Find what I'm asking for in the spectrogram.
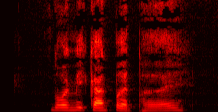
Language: Thai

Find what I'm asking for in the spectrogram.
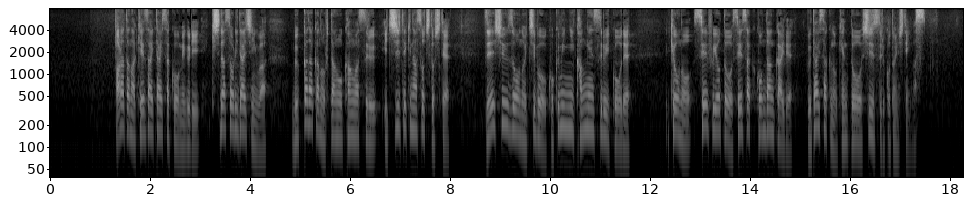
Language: Japanese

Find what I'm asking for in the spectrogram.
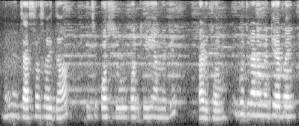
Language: Odia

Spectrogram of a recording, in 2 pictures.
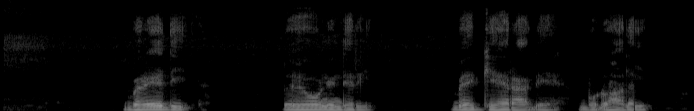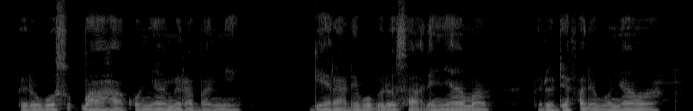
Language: Fula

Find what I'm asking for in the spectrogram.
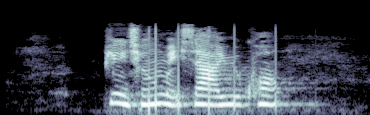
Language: Chinese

